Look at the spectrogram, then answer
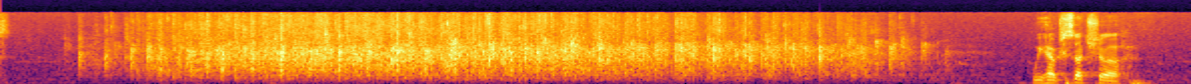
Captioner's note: crowd applause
